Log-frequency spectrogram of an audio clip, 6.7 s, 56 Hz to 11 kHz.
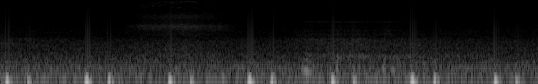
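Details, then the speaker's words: Normal heartbeat heard with listener's head resting on chest, ASMR: soft, regular paired low thumps at about 58 beats a minute, faint background noise. "Is it beating peacefully? It's only because you're here."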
